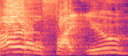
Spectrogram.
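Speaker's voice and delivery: loud, slow, booming, challenging voice. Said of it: "the captain says".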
